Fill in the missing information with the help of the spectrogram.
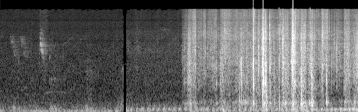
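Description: Quiet outdoor background, then about three seconds in a dense run of crackling and rustling from hands working with potting materials.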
